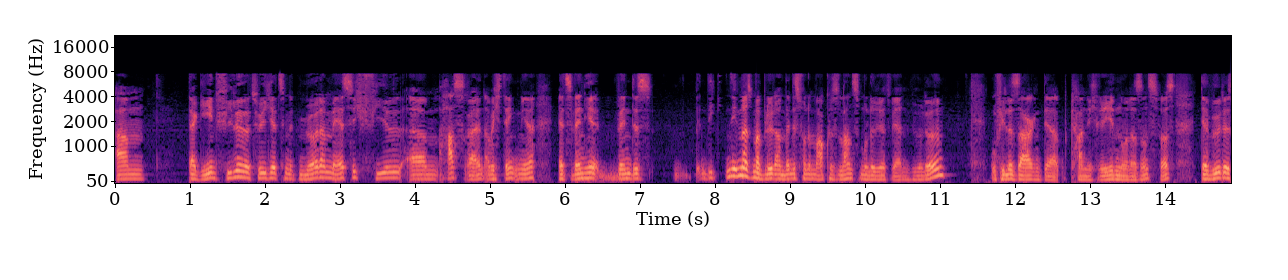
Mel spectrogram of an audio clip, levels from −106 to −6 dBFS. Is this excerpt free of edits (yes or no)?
yes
